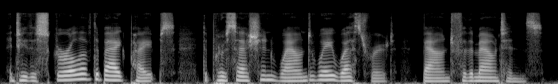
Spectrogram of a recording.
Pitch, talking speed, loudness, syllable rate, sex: 175 Hz, 170 wpm, -18 LUFS, 4.7 syllables/s, female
